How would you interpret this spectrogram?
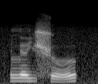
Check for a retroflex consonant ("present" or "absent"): present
